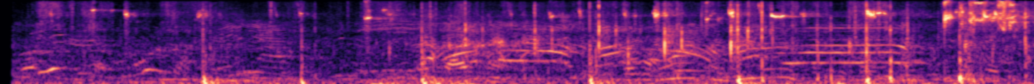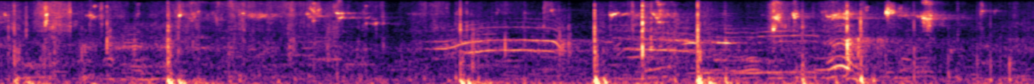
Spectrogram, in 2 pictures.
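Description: A basketball bouncing on a concrete court during a game, with irregular thumps about once a second, over players' shouts.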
